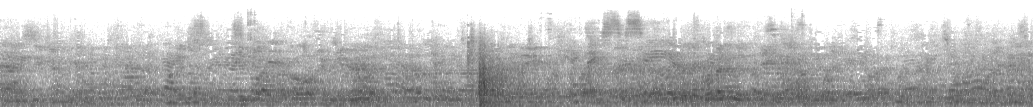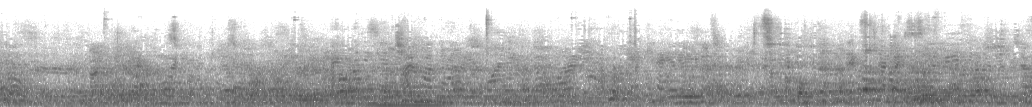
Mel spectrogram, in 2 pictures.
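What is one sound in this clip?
Many people chat in a murmuring crowd indoors.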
